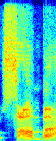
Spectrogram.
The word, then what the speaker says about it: Samba: So Samba, like the dance.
